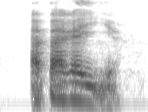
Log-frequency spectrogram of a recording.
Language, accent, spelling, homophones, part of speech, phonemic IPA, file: French, Canada, appareille, appareillent / appareilles, verb, /a.pa.ʁɛj/, LL-Q150 (fra)-appareille.wav
- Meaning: inflection of appareiller: 1. first/third-person singular present indicative/subjunctive 2. second-person singular imperative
